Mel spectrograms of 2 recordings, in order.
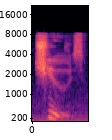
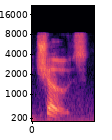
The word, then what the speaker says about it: chose: Okay, now this word here, you had pronounced the word choose. Okay, this word is actually chose.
